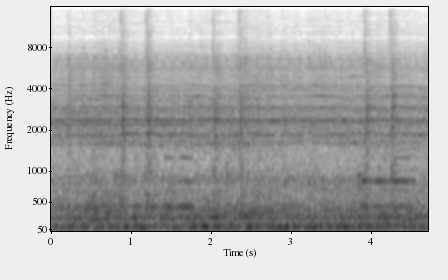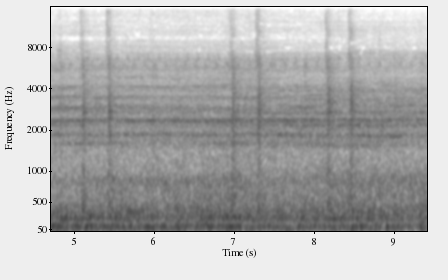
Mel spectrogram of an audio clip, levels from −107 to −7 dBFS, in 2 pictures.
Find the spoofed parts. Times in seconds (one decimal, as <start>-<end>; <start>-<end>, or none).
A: 0.0-7.5; 8.3-9.4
